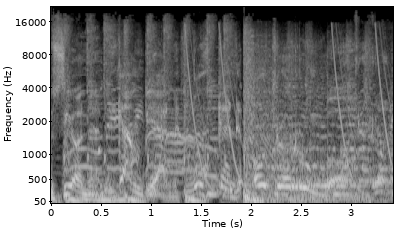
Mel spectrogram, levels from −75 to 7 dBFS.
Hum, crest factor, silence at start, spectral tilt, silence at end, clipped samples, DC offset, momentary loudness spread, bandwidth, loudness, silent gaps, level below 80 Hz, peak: none; 10 dB; 0 s; -4 dB/octave; 0 s; under 0.1%; under 0.1%; 2 LU; 20 kHz; -12 LUFS; none; -22 dBFS; -2 dBFS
